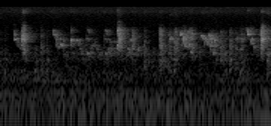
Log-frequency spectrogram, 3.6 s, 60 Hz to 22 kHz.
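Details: Budgerigars in a home aviary with nests, 2020; busy warbling chatter of short chirps and rasping notes overlapping almost without pause, several birds calling at once.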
